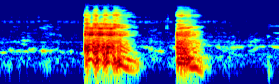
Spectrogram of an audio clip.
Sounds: Throat clearing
